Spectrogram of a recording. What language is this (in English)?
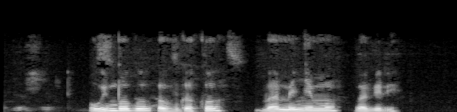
Kinyarwanda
